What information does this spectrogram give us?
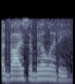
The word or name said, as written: advisability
